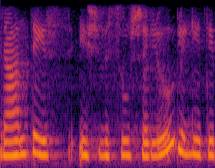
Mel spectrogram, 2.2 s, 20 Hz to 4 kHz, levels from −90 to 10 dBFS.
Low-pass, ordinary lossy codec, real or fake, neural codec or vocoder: 3.6 kHz; AAC, 24 kbps; real; none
